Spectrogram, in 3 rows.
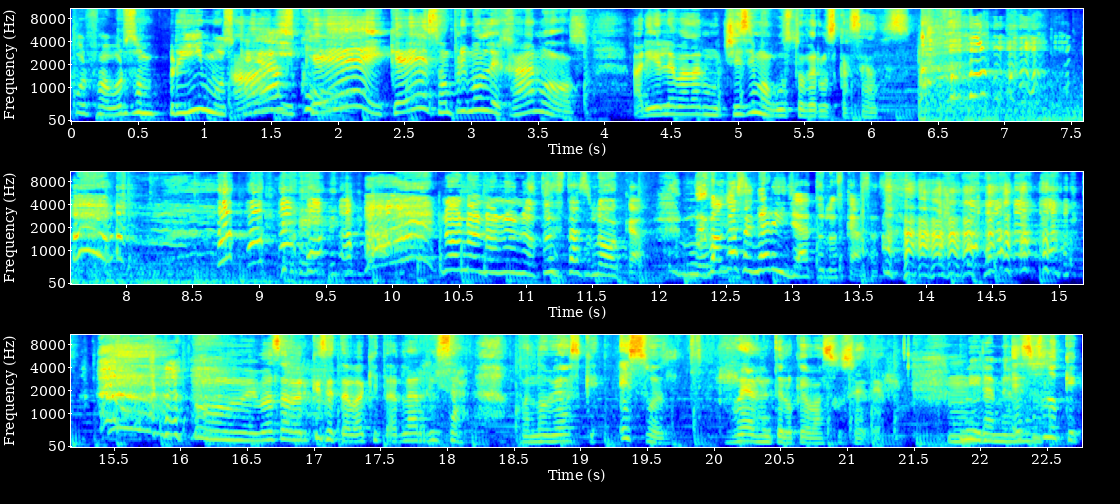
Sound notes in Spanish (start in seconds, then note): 8.5 Carcajadas; 15.4 Carcajadas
